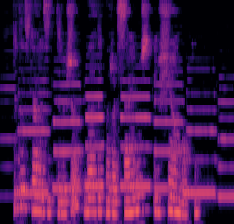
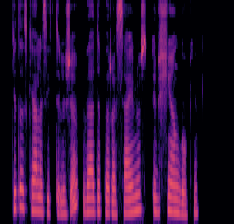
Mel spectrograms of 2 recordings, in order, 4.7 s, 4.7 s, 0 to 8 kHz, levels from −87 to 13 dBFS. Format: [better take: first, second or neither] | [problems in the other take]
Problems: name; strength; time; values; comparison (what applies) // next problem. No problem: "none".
second | noise reduction (classical method WPE with log-MMSE)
